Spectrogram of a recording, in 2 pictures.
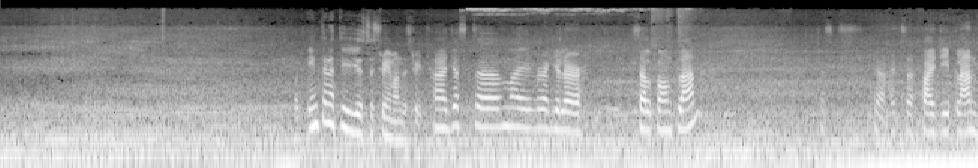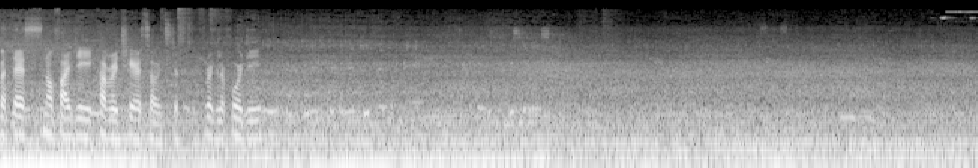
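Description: Steady traffic hum fills the street.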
